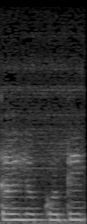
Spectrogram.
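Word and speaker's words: ত্রৈলোক্য: তো কয় জফলা মানে কয়ের সাথে হর্ষই প্লাস অন্তস্থ কি যে পড়িয়ে দিলে যে উচ্চারণটা বেরিয়ে আসে কি সেটাই এখানে সংস্কৃততে উচ্চারণ করতে হবে। আমি জাস্ট বাংলা হরফে লিখে বুঝিয়ে দেওয়ার চেষ্টা করেছি যাতে এটা পড়লে উচ্চারণটা একদম সংস্কৃতর কাছাকাছি হয়। তো অপি তৈলাক্যা বলতে হবে।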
